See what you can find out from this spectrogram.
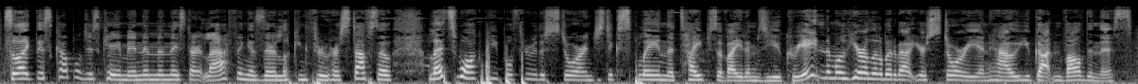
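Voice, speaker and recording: A woman's voice: mid-range voice, fairly quick, slight background noise, rough recording. A woman interviewing a shop owner in her store, chatty and enthusiastic. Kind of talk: casual interview. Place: gift shop.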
